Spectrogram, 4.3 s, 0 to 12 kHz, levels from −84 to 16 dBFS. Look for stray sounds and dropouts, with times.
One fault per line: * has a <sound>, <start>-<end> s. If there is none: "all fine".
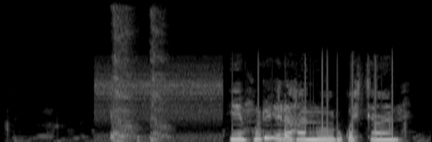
* has a cough, 1.1-1.8 s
